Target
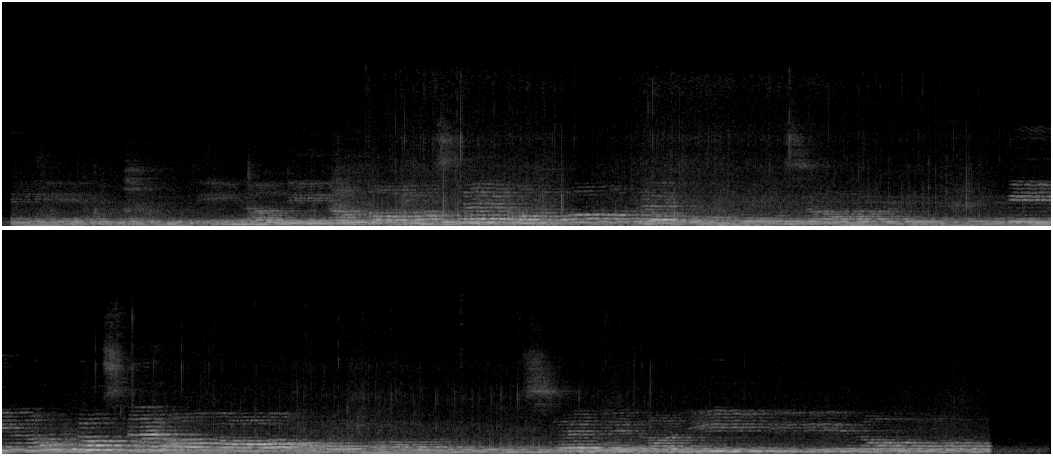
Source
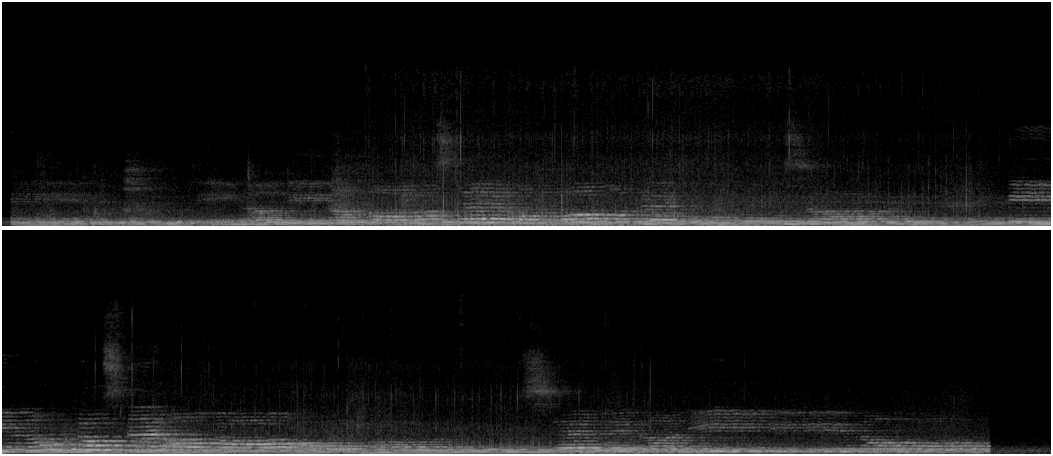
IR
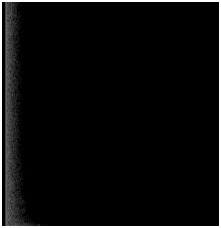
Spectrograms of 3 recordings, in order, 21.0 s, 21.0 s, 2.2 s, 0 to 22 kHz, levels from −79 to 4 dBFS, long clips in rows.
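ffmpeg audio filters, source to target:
-filter_complex "[0:a]asettb=1/sr,asplit=3[a][b][c];[a]atrim=end=5.474[d];[b]atrim=start=5.47:end=6.39,asetpts=PTS-STARTPTS,afade=t=in:d=0.004:c=qsin,afade=t=out:st=0.916:d=0.004:c=qsin,acompressor=threshold=-32dB:ratio=6[e];[c]atrim=start=6.386[f];[d][e]acrossfade=d=0.004:c1=hsin:c2=qsin[g];[g][f]acrossfade=d=0.004:c1=qsin:c2=hsin,asplit=2[h][i];[i]adelay=18,volume=-8.5dB[j];[h][j]amix=inputs=2:normalize=0"

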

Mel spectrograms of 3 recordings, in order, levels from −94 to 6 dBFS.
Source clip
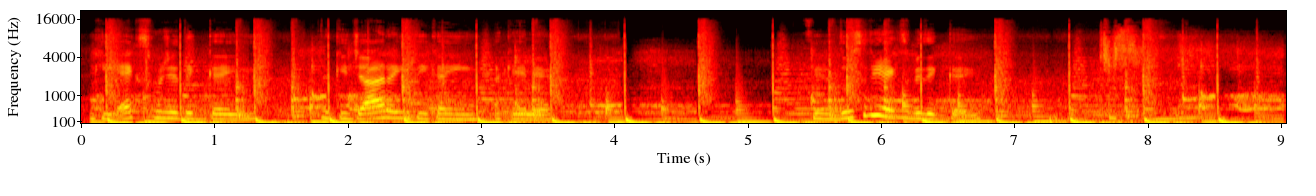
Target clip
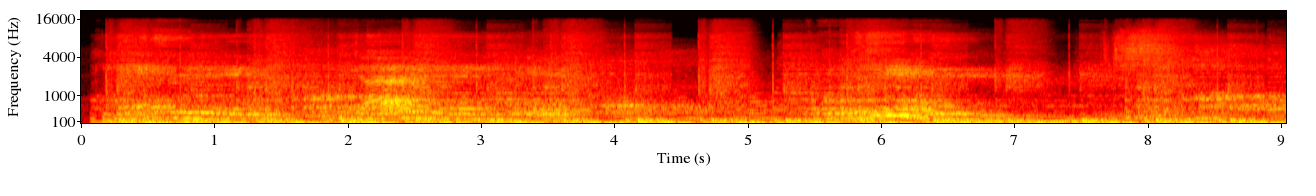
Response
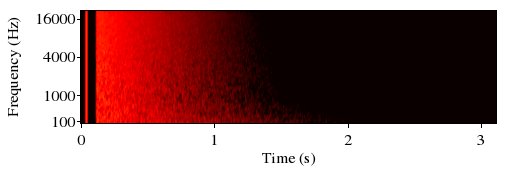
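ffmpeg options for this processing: -filter_complex "[0:a]asettb=1/sr,asplit=3[a][b][c];[a]atrim=end=6.454[d];[b]atrim=start=6.45:end=7.75,asetpts=PTS-STARTPTS,afade=t=in:d=0.004:c=qsin,afade=t=out:st=1.296:d=0.004:c=qsin,equalizer=f=500:t=o:w=1:g=-10,equalizer=f=1k:t=o:w=1:g=-10,equalizer=f=2k:t=o:w=1:g=5,equalizer=f=4k:t=o:w=1:g=-7,equalizer=f=8k:t=o:w=1:g=-5[e];[c]atrim=start=7.746[f];[d][e]acrossfade=d=0.004:c1=hsin:c2=qsin[g];[g][f]acrossfade=d=0.004:c1=qsin:c2=hsin[h];[1:a]atrim=start_sample=2205,afade=t=out:st=0.4:d=0.01,atrim=end_sample=18081[i];[h][i]afir=irnorm=-1:irlink=0,volume=-5.5dB"

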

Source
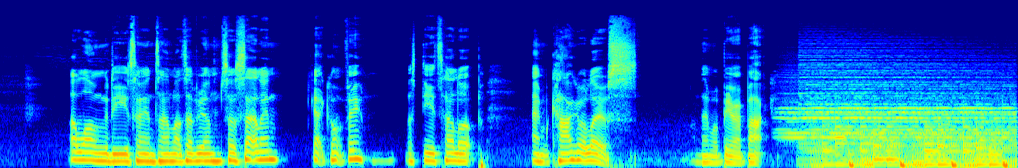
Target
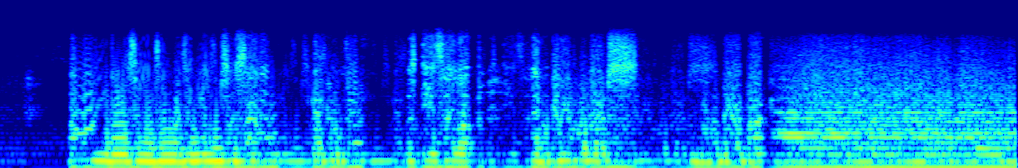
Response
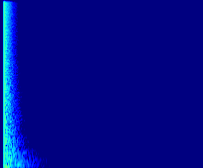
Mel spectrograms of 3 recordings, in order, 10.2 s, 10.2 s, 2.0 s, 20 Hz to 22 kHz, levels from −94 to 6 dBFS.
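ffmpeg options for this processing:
-filter_complex "[0:a]asplit=3[a][b][c];[a]afade=t=out:st=3.6:d=0.02[d];[b]aemphasis=mode=production:type=riaa,afade=t=in:st=3.6:d=0.02,afade=t=out:st=5.39:d=0.02[e];[c]afade=t=in:st=5.39:d=0.02[f];[d][e][f]amix=inputs=3:normalize=0,aeval=exprs='(tanh(79.4*val(0)+0.5)-tanh(0.5))/79.4':c=same,asplit=2[g][h];[h]aecho=0:1:804|1608|2412:0.141|0.0494|0.0173[i];[g][i]amix=inputs=2:normalize=0,aresample=22050,aresample=44100,afftfilt=real='re*2.45*eq(mod(b,6),0)':imag='im*2.45*eq(mod(b,6),0)':win_size=2048:overlap=0.75,volume=1dB"

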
